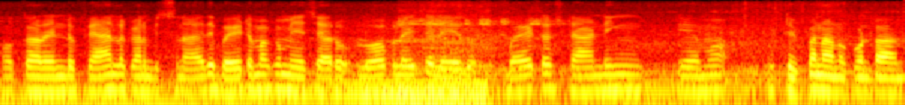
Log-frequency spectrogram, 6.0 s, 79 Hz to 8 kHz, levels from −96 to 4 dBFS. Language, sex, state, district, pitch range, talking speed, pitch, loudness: Telugu, male, Andhra Pradesh, Sri Satya Sai, 135-145 Hz, 150 wpm, 140 Hz, -18 LUFS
